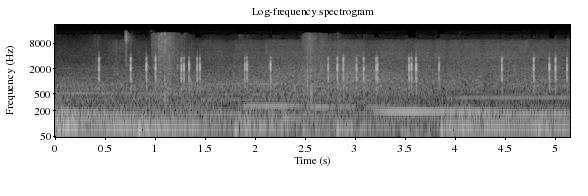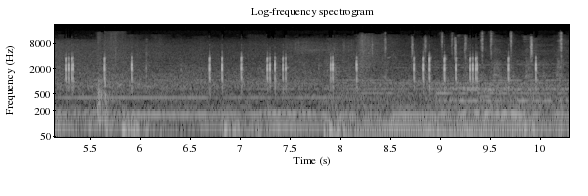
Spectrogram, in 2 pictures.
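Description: A Geiger counter clicks irregularly and rapidly.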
